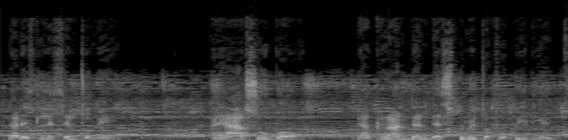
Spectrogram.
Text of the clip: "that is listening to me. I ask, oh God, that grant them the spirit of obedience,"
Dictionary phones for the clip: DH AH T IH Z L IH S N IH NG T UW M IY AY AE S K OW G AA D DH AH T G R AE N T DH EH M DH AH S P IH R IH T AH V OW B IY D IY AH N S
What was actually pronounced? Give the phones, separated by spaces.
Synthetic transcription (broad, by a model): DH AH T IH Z L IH S IH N T UW M IY AY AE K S OW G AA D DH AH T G R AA N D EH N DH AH S P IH R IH T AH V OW B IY D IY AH N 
